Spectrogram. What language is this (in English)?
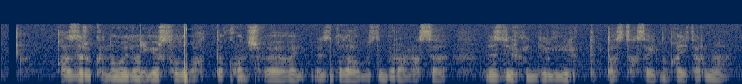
Kazakh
